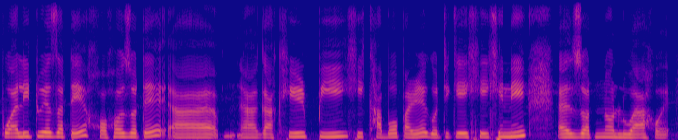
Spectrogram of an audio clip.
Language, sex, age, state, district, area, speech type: Assamese, female, 30-45, Assam, Dibrugarh, rural, spontaneous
